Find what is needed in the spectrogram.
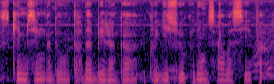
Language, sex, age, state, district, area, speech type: Manipuri, male, 18-30, Manipur, Chandel, rural, spontaneous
